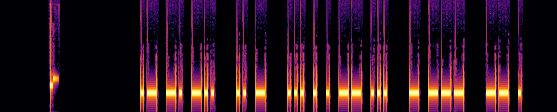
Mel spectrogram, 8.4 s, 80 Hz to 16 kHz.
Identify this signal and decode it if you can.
Morse code, heard as a keyed tone, about 25 wpm, 700 Hz. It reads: AND IT SEEMS TO ME
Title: Sets of 5 Words Encore2 25wpm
